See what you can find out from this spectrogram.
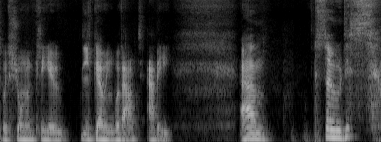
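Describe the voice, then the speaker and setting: A man giving an unscripted spoken review, talking in a halting, rambling way and often rephrasing himself as he goes. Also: fairly high pitch, a bit bright. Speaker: online reviewer of audio drama.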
